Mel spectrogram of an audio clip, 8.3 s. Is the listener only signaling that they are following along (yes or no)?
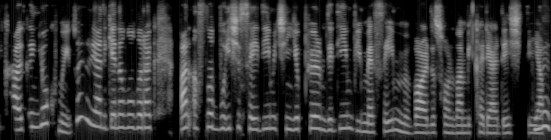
no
